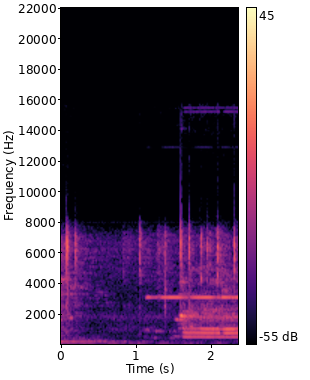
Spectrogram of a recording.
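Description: A few light computer-keyboard clicks as a character is typed, then from about one and a half seconds in a voice holding a long, level vowel. A faint steady high tone runs under the second half.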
